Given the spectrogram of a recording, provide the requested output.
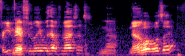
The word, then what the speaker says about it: Hefeweizen: Hefeweizen. Hefeweizen. Fuck, there's not an N in the middle? No.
